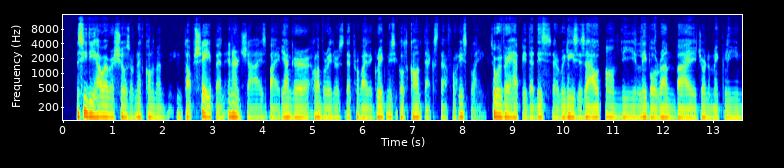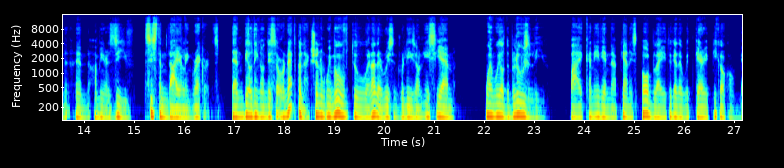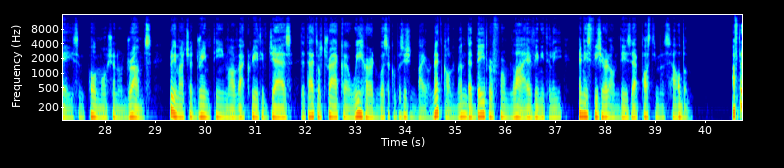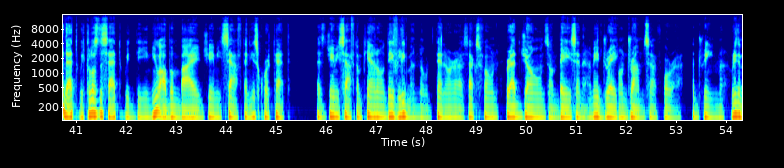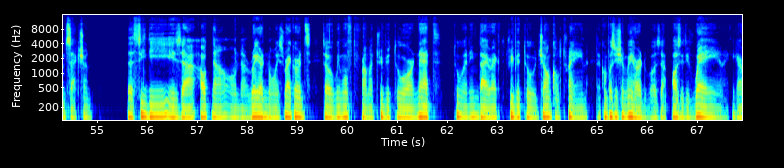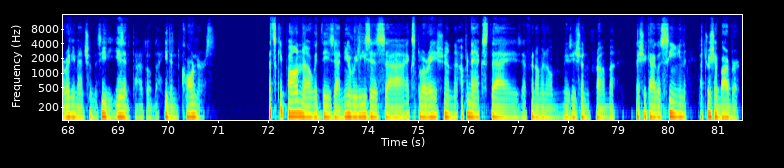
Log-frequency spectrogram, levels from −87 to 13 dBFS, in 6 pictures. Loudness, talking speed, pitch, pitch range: -24 LUFS, 165 wpm, 100 Hz, 95-110 Hz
